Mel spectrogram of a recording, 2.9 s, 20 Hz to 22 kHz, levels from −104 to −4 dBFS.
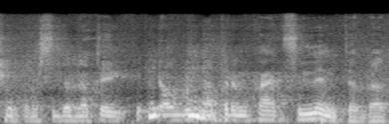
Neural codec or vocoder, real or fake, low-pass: codec, 44.1 kHz, 3.4 kbps, Pupu-Codec; fake; 14.4 kHz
